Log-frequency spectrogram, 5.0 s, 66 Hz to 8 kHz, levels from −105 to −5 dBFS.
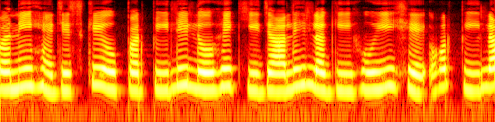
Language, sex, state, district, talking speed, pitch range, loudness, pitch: Hindi, female, Bihar, Patna, 155 wpm, 225-265 Hz, -17 LUFS, 235 Hz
